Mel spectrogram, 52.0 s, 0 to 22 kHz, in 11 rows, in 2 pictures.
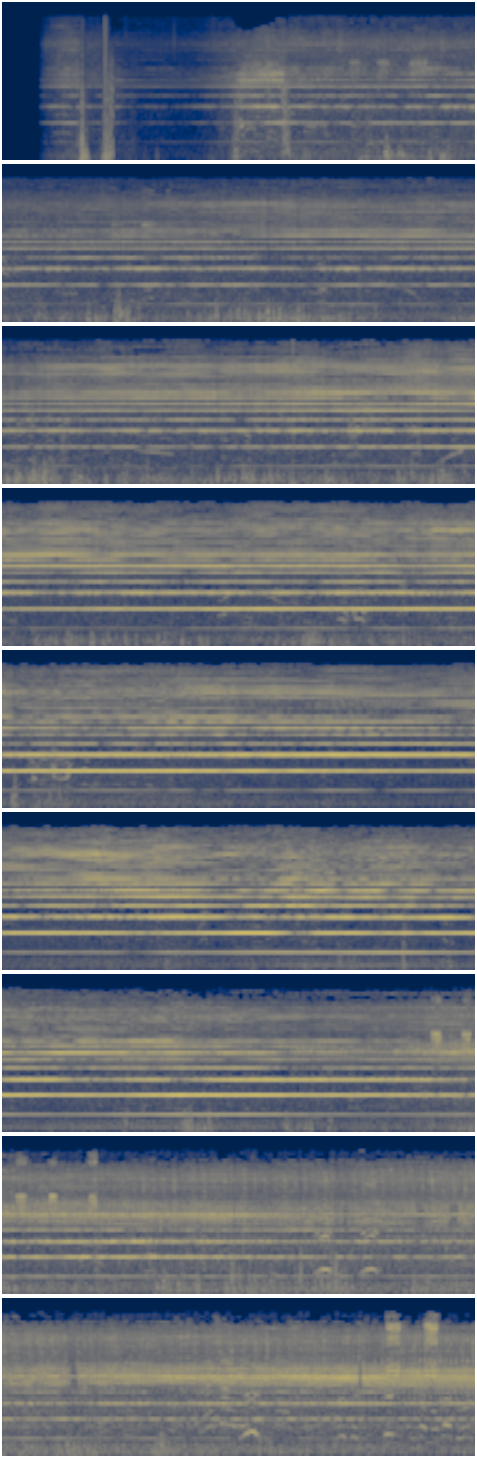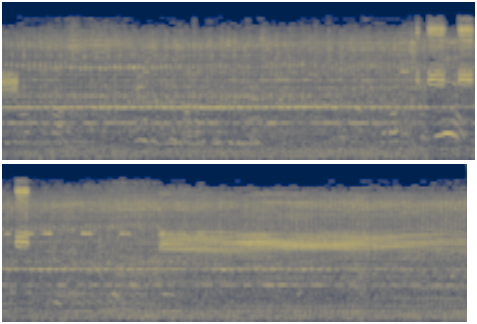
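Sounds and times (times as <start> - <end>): scooter engines buzzing: 2.0 - 51.9
murmured voices: 38.9 - 49.8.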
